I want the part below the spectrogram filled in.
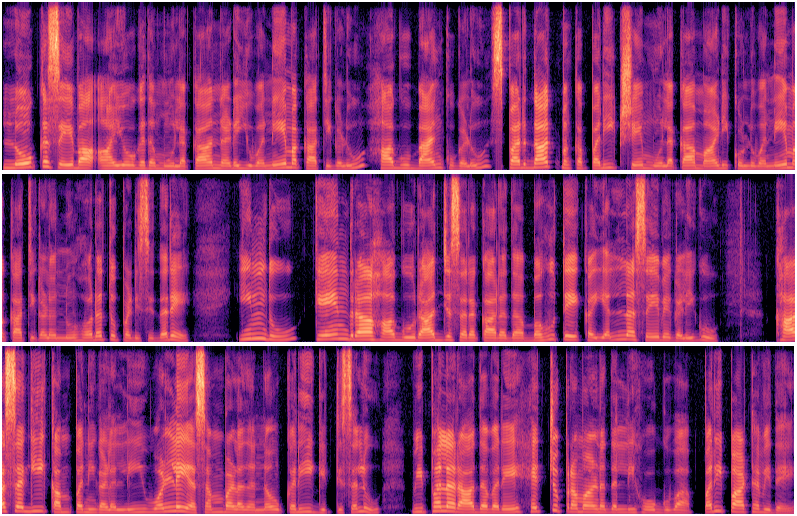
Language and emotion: Kannada, neutral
